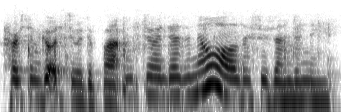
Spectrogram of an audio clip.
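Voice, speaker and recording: A woman's voice: lowish voice, brisk, slight background noise, natural voice. Tinny-sounding, timid wife played by a woman. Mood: meek, uneasy. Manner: hesitant, pleading, stammering. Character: timid, anxious, placating wife. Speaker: radio drama actor. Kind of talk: golden age radio horror acting. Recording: tinny, narrow old radio recording.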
